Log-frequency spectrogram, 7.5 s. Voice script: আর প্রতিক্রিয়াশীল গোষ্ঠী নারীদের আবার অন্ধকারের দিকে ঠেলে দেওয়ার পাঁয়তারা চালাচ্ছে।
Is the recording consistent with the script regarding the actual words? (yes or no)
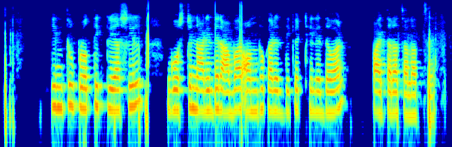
no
